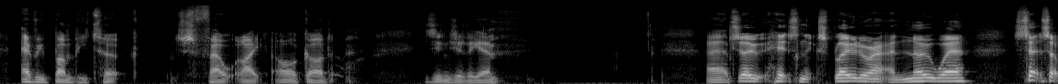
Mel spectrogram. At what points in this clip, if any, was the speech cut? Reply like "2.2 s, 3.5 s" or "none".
7.3 s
